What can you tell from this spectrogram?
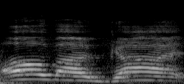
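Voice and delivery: drawn-out exasperation. Real, not acted.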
